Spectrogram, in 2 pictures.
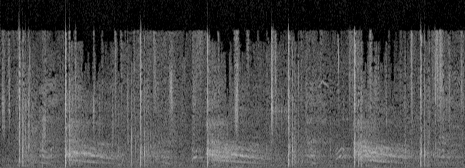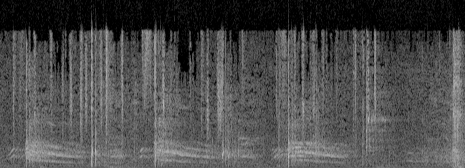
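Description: Tennis rally on a hard court: racquet strikes on the ball about every second and a half. On every other shot a player lets out a long grunt that falls in pitch.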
